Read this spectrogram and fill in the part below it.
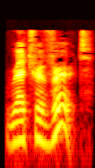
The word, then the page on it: retrovert: British English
